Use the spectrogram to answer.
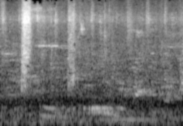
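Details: Racing pigeons back from race training flown from Gapan, Nueva Ecija, caught in the rain: low, soft cooing rolls through the middle of the clip over steady rain hiss, with brief sharp clatters and faint background music.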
